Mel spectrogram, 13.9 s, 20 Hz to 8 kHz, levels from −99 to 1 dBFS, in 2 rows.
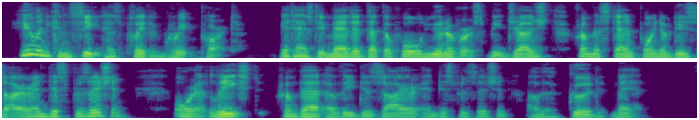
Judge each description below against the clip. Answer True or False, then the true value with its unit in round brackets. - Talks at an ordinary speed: True (160 wpm)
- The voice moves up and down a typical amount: True (3.4 semitones)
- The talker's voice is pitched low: True (120 Hz)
